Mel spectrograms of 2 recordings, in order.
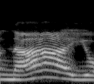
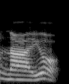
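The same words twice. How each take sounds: First: The a vowel is long, two a's. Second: The a vowel is short, one a. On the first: The speaker calls it right. "digo nayo, que se note que estoy pronunciando dos A" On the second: The speaker calls it wrong. "No digo nayo"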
